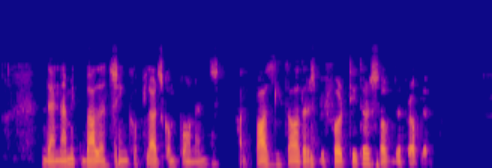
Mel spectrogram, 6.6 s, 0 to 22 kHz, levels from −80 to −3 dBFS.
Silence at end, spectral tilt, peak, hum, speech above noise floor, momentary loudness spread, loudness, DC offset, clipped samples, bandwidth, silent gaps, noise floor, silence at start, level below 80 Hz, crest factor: 0.9 s; -7.5 dB/octave; -8 dBFS; none; 24 dB; 15 LU; -30 LUFS; under 0.1%; under 0.1%; 7.2 kHz; none; -53 dBFS; 0.25 s; -70 dBFS; 24 dB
